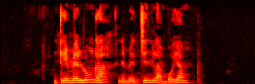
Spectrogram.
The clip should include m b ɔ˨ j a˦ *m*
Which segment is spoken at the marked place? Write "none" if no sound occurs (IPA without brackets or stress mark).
m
